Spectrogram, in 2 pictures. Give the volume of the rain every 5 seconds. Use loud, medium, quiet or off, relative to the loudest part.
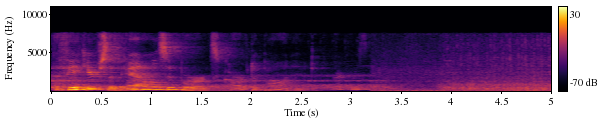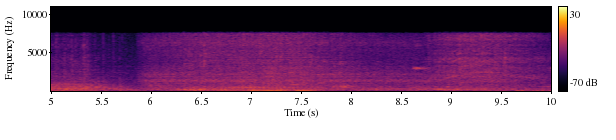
medium, loud.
